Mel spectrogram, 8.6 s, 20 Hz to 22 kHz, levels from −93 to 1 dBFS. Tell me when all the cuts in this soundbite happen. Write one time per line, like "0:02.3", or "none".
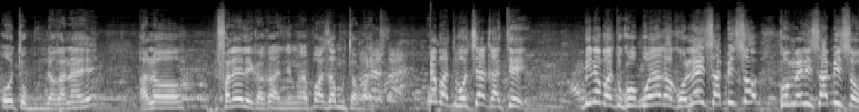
0:04.3

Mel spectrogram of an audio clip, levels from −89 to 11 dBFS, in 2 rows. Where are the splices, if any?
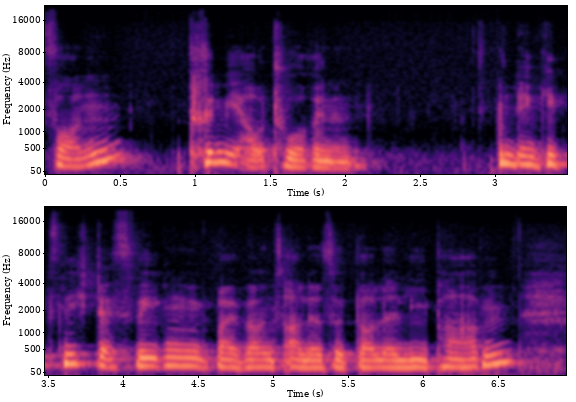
none

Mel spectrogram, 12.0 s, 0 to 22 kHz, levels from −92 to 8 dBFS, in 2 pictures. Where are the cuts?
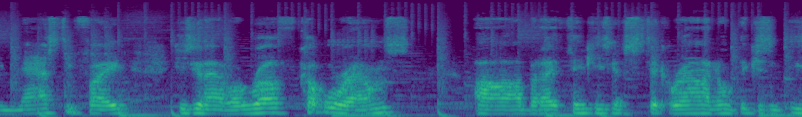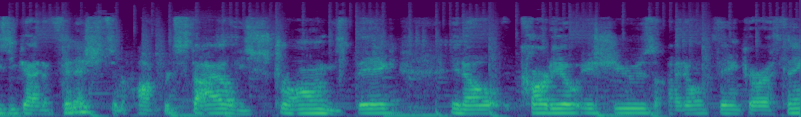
none

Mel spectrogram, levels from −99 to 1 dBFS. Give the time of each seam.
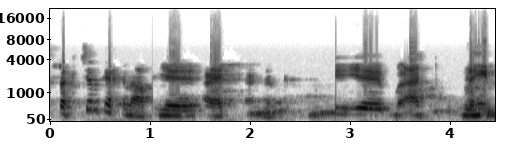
0:01.0
0:02.9

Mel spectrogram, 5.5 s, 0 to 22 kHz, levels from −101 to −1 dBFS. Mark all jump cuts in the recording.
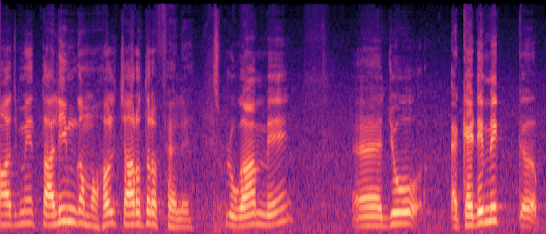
0:02.1

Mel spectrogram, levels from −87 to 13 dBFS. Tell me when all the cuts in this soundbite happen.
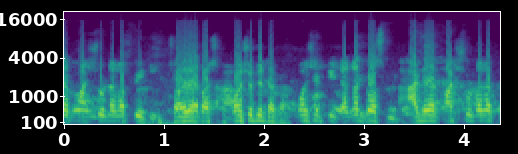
0:03.4

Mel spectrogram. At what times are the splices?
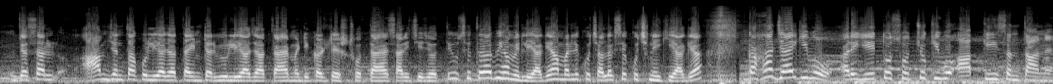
0:07.3

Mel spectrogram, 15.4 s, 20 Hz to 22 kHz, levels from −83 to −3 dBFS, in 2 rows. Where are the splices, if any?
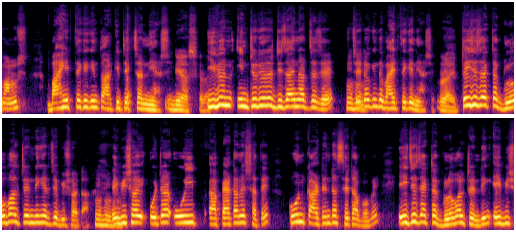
none

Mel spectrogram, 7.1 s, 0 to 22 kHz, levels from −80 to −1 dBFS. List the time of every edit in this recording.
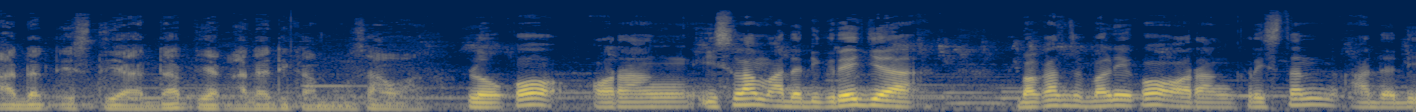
0:02.1

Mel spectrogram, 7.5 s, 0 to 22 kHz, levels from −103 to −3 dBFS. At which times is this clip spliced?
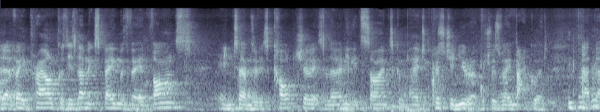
none

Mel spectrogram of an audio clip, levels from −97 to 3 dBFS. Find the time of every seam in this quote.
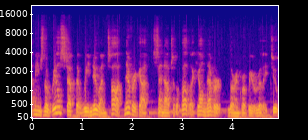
0:02.4

